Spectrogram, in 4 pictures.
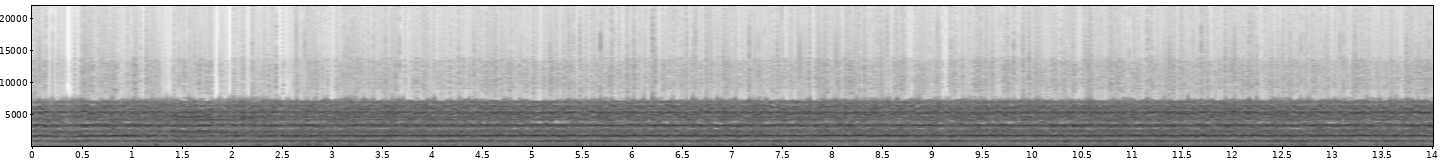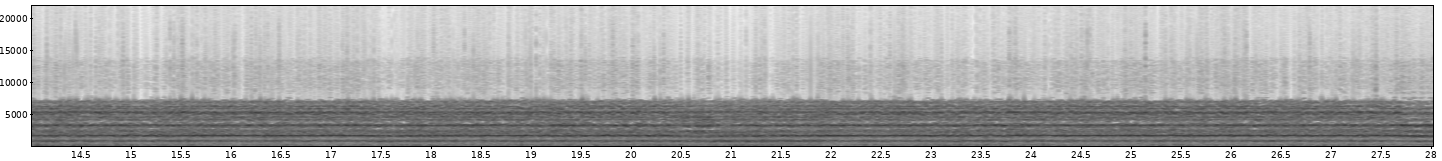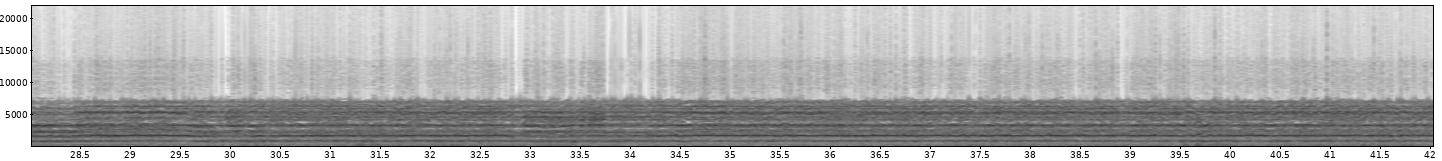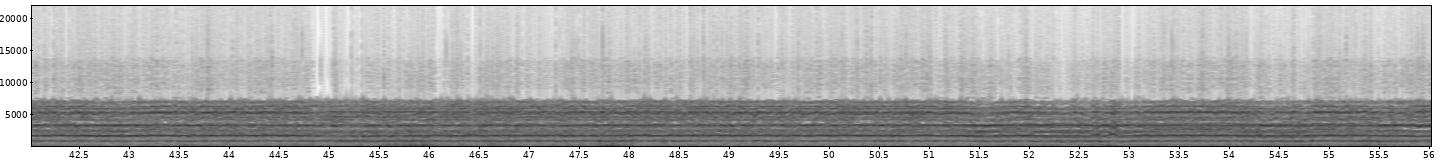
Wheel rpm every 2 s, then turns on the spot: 220, 230, 230, 240, 230, 230, 230, 230, 230, 230, 230, 230, 230, 230, 220, 230, 230, 230, 230, 240, 230, 230, 230, 230, 230, 230, 220, 230.
none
